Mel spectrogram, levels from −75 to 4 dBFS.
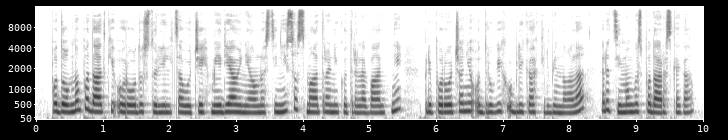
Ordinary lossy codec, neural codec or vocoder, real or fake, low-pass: MP3, 64 kbps; none; real; 14.4 kHz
